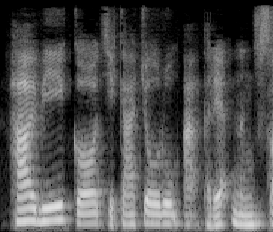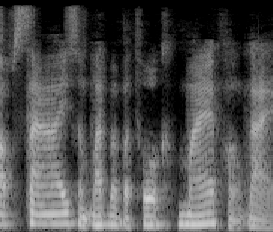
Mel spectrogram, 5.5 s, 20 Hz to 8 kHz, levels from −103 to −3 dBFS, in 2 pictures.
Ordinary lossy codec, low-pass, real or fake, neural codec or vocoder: AAC, 32 kbps; 7.2 kHz; fake; codec, 24 kHz, 0.9 kbps, DualCodec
